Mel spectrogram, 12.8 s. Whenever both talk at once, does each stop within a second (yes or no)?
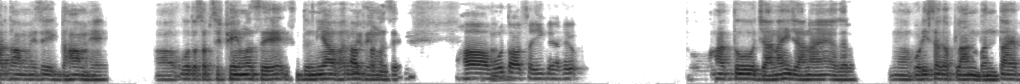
yes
